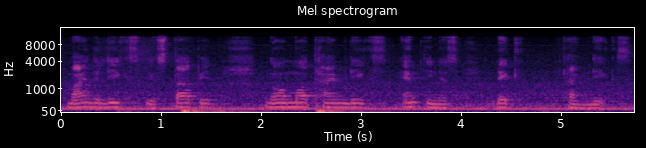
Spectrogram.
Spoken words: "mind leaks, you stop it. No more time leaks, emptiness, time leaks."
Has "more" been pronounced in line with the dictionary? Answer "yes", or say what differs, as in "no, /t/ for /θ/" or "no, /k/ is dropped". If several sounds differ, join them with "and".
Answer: no, /l/ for /ɹ/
